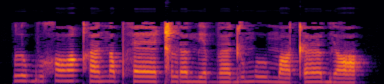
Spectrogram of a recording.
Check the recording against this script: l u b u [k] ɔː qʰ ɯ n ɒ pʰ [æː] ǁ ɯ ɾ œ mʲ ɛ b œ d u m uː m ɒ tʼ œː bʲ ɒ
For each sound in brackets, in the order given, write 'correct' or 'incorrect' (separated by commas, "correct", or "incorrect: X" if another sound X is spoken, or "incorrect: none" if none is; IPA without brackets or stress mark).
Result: incorrect: x, incorrect: ɛː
